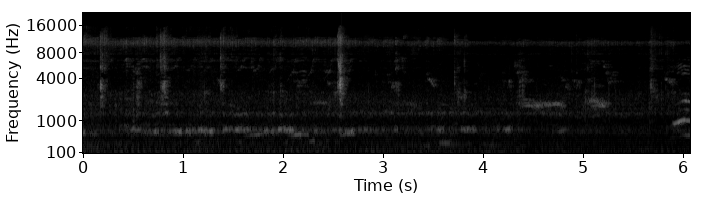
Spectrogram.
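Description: Birds chirping and calling faintly, with many short scattered chirps.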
